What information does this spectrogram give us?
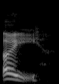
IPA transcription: ʌi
